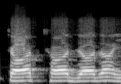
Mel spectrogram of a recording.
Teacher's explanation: च छ ज झ ञ ये सब तालु से बोला जाता है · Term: च वर्ग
